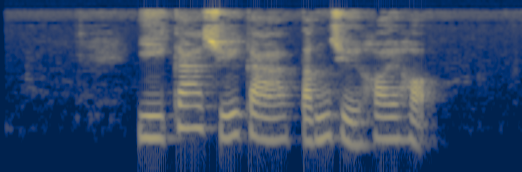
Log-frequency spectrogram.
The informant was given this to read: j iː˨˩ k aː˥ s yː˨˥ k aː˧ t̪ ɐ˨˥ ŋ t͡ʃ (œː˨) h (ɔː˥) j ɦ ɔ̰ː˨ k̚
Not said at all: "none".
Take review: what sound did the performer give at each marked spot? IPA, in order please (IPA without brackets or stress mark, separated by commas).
yː˨, ɔː˥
